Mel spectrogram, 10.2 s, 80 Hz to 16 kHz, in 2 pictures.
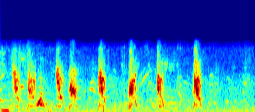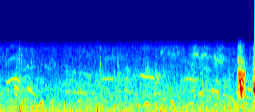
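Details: Boston Terrier at a dog run, recorded 22 May 2011: a quick run of about seven sharp barks over four seconds, then a lull with low background murmur, and two more barks near the end.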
